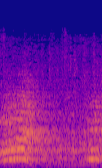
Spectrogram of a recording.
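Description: Protester's voice shouting a slogan in a long, held tone at the start, with another held shout beginning near the end.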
